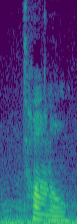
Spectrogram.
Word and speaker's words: tunnel: En español y en inglés casi se escriben igual, pero la pronunciación es la que cambia. En español es túnel y en inglés tunnel.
